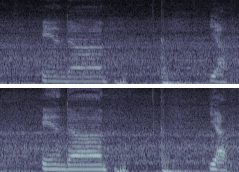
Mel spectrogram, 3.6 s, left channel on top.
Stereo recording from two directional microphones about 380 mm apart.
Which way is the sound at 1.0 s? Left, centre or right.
Centre.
